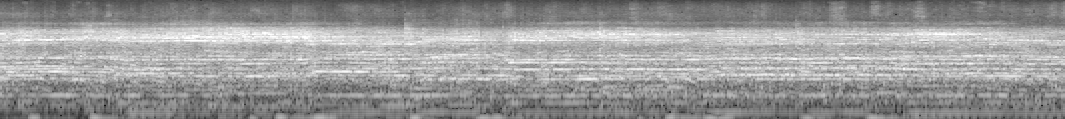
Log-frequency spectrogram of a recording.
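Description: Live band playing a song with singing, over a bass line that moves from note to note.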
